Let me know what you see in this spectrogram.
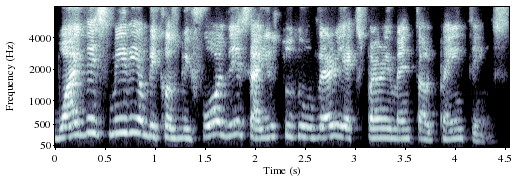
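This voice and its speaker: Here a woman speaks at a fairly high pitch. Her tone is bright and sharp. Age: 70s. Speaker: artist. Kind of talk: conversation.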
